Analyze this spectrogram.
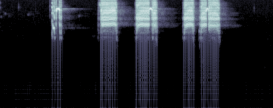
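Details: Black francolin (Francolinus francolinus), a large Sindhi bird, gives a harsh, grating call: a short clipped note, then three loud rasping notes, the last one doubled, all within two seconds.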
